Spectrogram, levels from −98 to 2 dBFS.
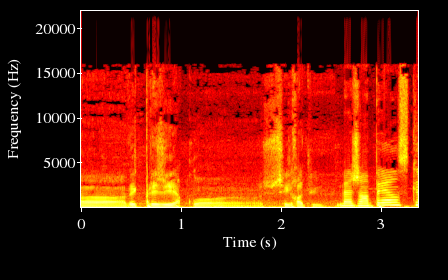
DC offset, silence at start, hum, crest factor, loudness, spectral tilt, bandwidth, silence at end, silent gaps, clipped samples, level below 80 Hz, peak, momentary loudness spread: under 0.1%; 0 s; none; 12 dB; -12 LUFS; -5 dB/octave; 17 kHz; 0 s; none; 0.5%; -26 dBFS; 0 dBFS; 10 LU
